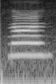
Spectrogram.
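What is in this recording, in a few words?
"nan", Mandarin Chinese neutral tone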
